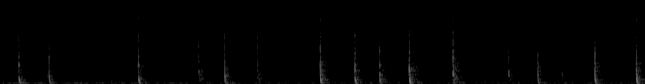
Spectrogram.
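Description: Fingertips tap near the plastic lid and upper rim at the top of a hollow Pringles cardboard crisp tube. Sixteen short, dry, hollow taps land at an uneven pace, each with a low body and a brief bright click that dies away almost instantly. The level is quiet overall.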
